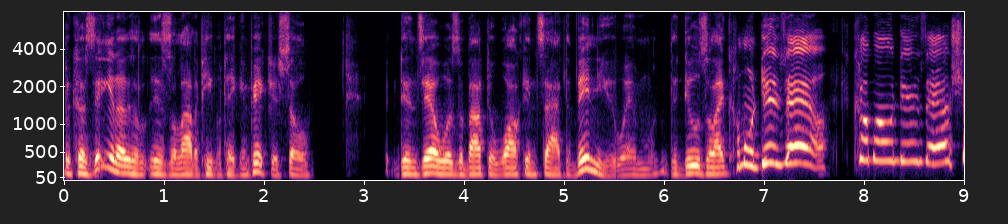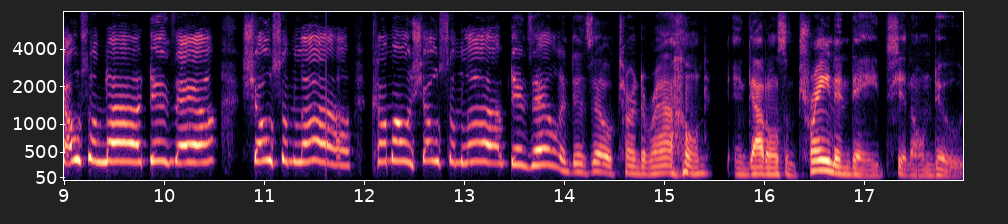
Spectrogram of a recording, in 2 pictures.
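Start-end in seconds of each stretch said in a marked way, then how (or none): 6.6-14.0 very high, drawn-out, crowd-like hollering. Retelling how the men outside the venue shouted at a man walking in, imitating fans yelling. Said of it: "you ain't got to do all that yelling".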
